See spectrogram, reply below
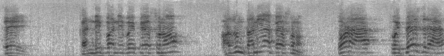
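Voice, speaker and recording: A man's voice: very high-pitched, normal speed, a bit bright, a little hiss or hum, rough recording. An actor playing a pushy young man who teases and eggs on his friend in a film comedy. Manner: pushy, teasing. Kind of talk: Tamil film comedy acting.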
